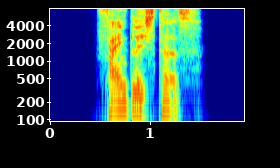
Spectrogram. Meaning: strong/mixed nominative/accusative neuter singular superlative degree of feindlich
- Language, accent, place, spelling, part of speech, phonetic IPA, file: German, Germany, Berlin, feindlichstes, adjective, [ˈfaɪ̯ntlɪçstəs], De-feindlichstes.ogg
